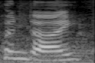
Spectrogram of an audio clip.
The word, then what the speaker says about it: Hyundai: I hate to say that because after the Hyundai see I'm still saying it right you are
